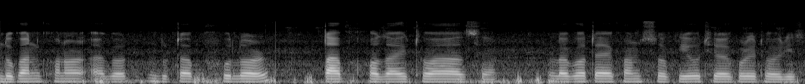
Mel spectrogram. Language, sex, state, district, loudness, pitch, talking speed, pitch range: Assamese, male, Assam, Sonitpur, -22 LUFS, 125 Hz, 110 wpm, 125-130 Hz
